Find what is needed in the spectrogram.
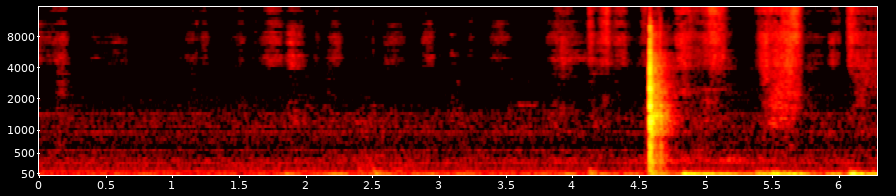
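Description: Faint rustling of yarn and a crochet hook working stitches, then a single knock about four and a half seconds in as the crocheted piece and hook are set down on the tabletop, followed by rustling as the fabric is smoothed flat.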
